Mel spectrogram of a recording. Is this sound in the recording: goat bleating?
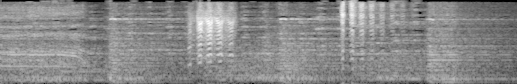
yes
